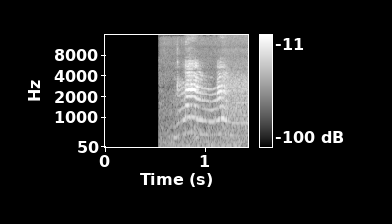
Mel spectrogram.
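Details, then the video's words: Female Bombay cat sitting by a window watching birds and chirping at them: one brief, soft chirp that rises and then falls away, heard after a moment of silence over a faint room hiss. "KITTY TALKING TO THE BIRDS!"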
